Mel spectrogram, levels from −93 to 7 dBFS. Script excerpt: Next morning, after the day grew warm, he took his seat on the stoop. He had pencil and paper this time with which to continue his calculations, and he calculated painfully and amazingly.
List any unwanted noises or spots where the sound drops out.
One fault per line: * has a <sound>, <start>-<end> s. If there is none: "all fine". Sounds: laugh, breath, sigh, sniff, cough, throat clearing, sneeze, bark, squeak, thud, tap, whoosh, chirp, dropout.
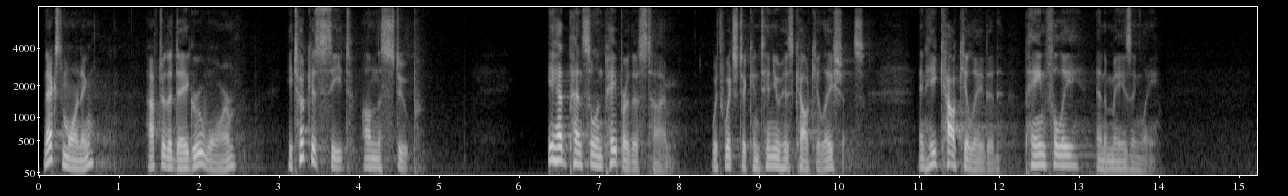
all fine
